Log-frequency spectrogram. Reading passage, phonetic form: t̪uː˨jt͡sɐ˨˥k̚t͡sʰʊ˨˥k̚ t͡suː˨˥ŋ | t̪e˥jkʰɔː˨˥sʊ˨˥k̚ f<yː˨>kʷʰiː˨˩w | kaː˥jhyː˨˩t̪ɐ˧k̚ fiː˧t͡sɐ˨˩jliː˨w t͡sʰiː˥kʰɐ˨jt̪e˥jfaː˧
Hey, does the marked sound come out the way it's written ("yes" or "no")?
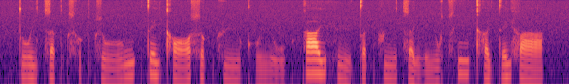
yes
